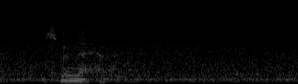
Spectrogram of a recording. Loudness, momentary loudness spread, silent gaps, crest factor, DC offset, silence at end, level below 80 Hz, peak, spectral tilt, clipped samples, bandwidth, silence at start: -54 LUFS; 10 LU; none; 18 dB; under 0.1%; 0 s; -78 dBFS; -36 dBFS; -5 dB/octave; under 0.1%; 11.5 kHz; 0 s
